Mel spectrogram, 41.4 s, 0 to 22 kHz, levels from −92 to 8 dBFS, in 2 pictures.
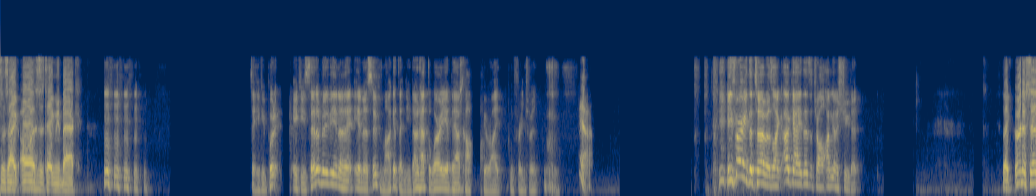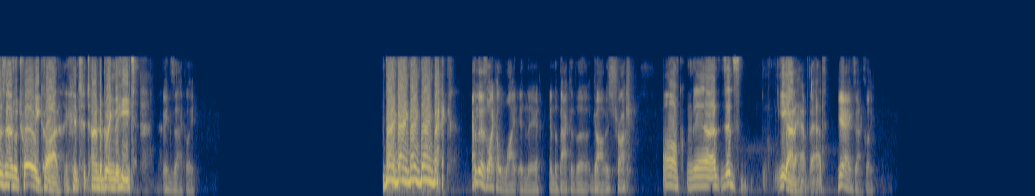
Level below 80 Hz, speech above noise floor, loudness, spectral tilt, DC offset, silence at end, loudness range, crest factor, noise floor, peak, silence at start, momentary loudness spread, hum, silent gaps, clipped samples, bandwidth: -54 dBFS; over 71 dB; -18 LUFS; -4 dB/octave; under 0.1%; 3.35 s; 14 LU; 20 dB; under -90 dBFS; 0 dBFS; 0 s; 22 LU; none; 3.43-3.59 s, 5.69-5.76 s, 12.41-12.45 s, 12.72-12.83 s, 17.76-17.80 s, 18.17-18.22 s, 25.12-25.26 s, 25.33-25.38 s; under 0.1%; 7.8 kHz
